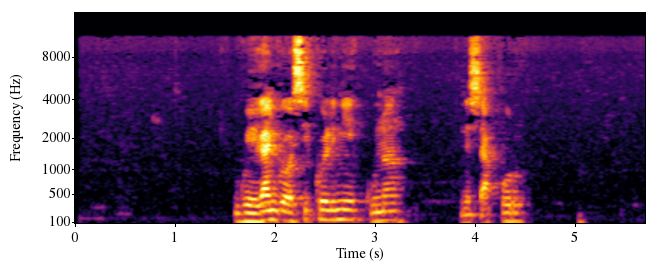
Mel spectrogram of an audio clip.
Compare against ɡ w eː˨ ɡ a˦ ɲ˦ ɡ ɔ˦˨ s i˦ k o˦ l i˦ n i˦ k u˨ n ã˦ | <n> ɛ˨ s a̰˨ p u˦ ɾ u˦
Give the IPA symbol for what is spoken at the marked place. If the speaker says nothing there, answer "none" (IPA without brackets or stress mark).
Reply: n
